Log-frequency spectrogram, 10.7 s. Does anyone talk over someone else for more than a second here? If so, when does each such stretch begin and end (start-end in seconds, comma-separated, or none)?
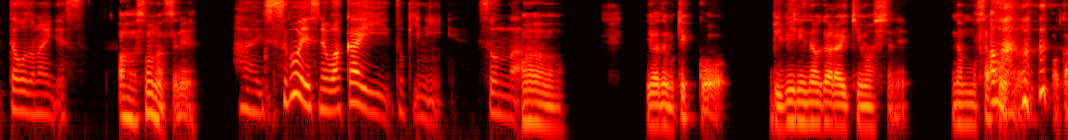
none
